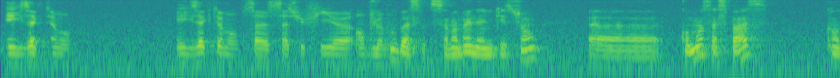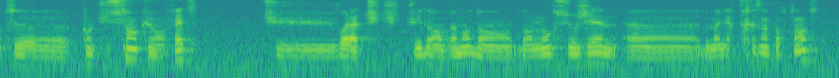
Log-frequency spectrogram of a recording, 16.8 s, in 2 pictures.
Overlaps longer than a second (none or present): none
